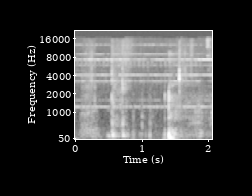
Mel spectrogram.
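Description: A telephone rings with a steady, high electronic warble that runs through the whole moment, fairly quiet, with a few soft knocks and bumps underneath and no one talking.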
